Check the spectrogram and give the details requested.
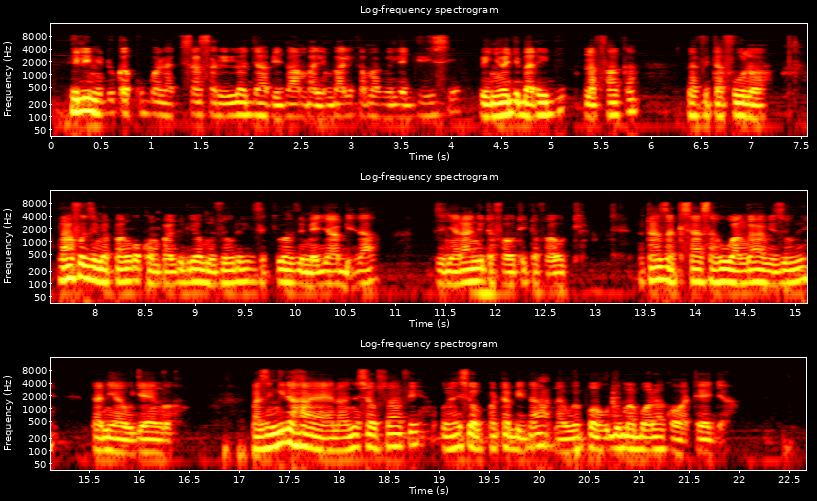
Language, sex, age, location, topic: Swahili, female, 50+, Nairobi, finance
